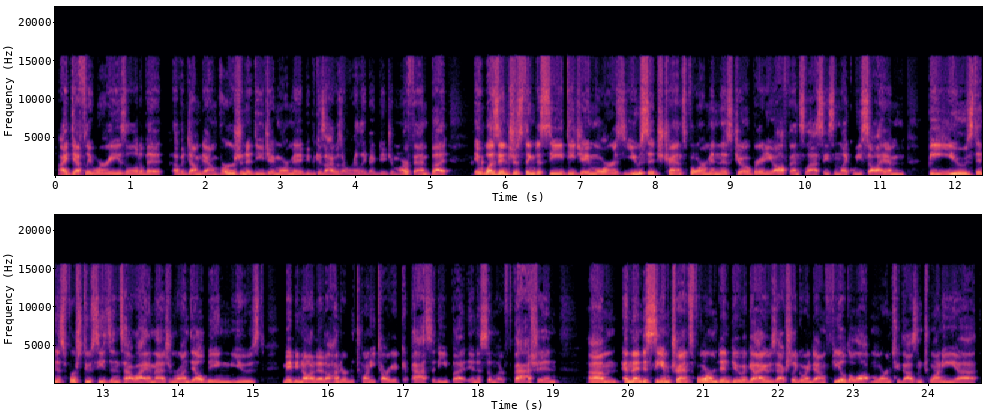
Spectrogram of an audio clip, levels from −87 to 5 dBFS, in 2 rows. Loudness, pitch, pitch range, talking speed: -24 LUFS, 125 Hz, 115-145 Hz, 215 wpm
